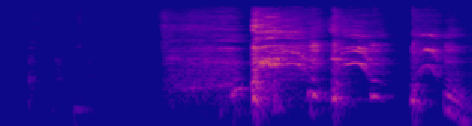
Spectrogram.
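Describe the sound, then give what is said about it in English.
A person coughing close to a microphone: a few harsh, raspy bursts after a long breathy exhale, preceded by faint soft sounds. “we're gonna have to get you a cough button. Like just a button to hold down when I cough.”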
